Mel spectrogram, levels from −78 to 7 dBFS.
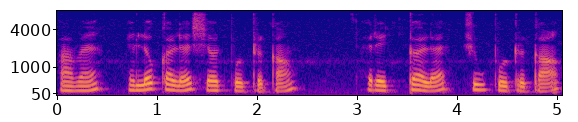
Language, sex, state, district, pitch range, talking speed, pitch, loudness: Tamil, female, Tamil Nadu, Nilgiris, 160-195 Hz, 105 wpm, 175 Hz, -17 LUFS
